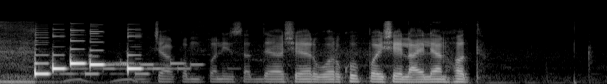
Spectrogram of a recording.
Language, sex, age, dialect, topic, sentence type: Marathi, male, 36-40, Southern Konkan, banking, statement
